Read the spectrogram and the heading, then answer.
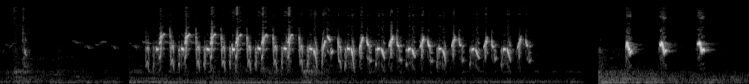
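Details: Sooty-headed bulbul in lively, varied song aimed at stirring rivals to answer. A four-second run of evenly spaced chattering notes is followed by silence. Then come three separate loud sharp notes.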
